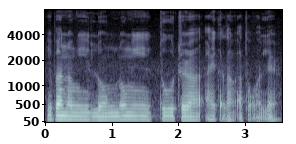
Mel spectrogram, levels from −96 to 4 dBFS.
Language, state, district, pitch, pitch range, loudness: Ao, Nagaland, Dimapur, 95 Hz, 90-95 Hz, -22 LUFS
